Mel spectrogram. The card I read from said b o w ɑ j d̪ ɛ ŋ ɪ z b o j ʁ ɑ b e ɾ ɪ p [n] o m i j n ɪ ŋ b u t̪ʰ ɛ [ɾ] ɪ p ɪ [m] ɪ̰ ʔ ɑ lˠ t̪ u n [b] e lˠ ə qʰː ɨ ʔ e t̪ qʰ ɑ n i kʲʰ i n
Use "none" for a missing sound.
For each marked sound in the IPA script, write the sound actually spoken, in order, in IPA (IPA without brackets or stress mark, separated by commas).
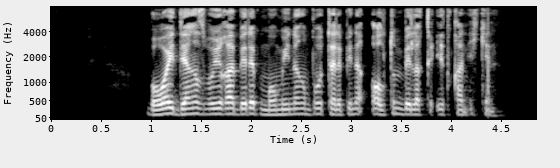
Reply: m, l, n, b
